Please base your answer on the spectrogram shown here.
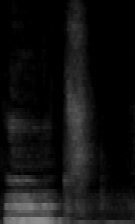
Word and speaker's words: herbs: You don't pronounce the H in herbs. No, that's herbs. Some herbs. In Britain, we do. We don't drop our H's in Britain.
